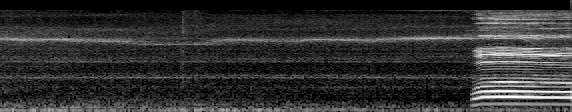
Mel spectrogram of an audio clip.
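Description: A low swirling rumble of a magic spell roars.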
